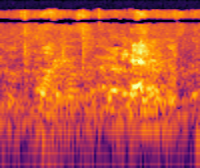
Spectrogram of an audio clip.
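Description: Background chatter: several people talking at once, quieter than the instructor's voice.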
